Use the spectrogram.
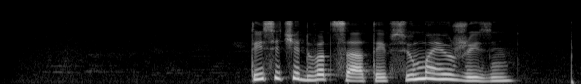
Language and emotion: Russian, neutral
